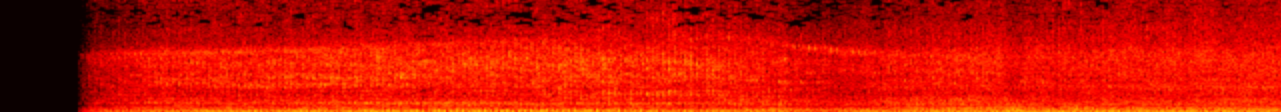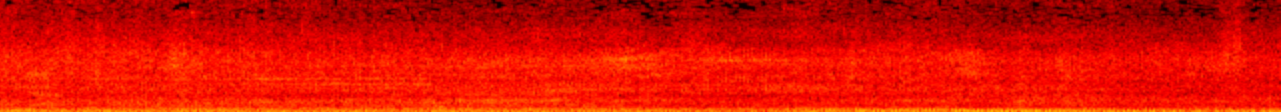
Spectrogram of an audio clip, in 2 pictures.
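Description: Motor vehicle engine running close by, a steady low hum that is loudest for the first four seconds and then eases, over general street noise.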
